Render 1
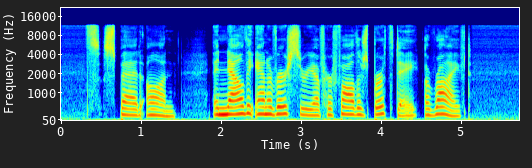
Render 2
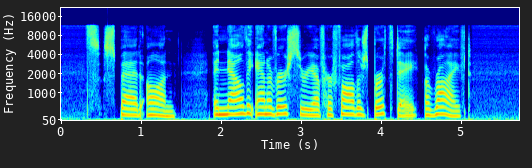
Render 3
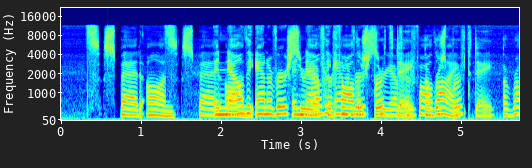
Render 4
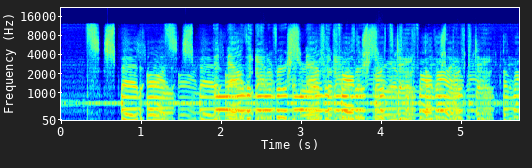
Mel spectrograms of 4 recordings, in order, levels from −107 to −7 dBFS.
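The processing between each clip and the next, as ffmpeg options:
-filter_complex "[0:a]acrossover=split=1400|4200[s0][s1][s2];[s0]acompressor=threshold=0.0447:ratio=4[s3];[s1]acompressor=threshold=0.00794:ratio=4[s4];[s2]acompressor=threshold=0.0126:ratio=4[s5];[s3][s4][s5]amix=inputs=3:normalize=0,volume=0.531"
-af "aecho=1:1:977:0.631,volume=1.26"
-filter_complex "[0:a]aecho=1:1:3.3:0.71,asplit=2[s0][s1];[s1]adelay=390,highpass=300,lowpass=3400,asoftclip=type=hard:threshold=0.0398,volume=0.282[s2];[s0][s2]amix=inputs=2:normalize=0,aeval=exprs='val(0)*sin(2*PI*630*n/s)':c=same"

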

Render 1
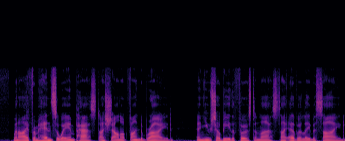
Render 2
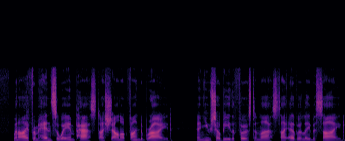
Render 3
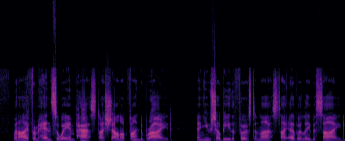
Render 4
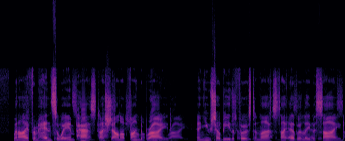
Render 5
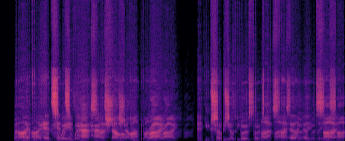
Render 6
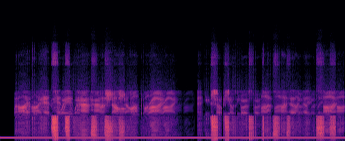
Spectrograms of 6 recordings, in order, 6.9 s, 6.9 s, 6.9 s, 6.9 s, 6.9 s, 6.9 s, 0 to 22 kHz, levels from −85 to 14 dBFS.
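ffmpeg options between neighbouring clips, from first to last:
-af "highpass=1100,volume=0.891"
-af "asoftclip=type=tanh:threshold=0.0531,volume=1.12"
-af "aecho=1:1:410:0.126,volume=1.12"
-af "aeval=exprs='sgn(val(0))*max(abs(val(0))-0.00266,0)':c=same,crystalizer=i=6:c=0,aecho=1:1:40.82|268.2:0.631|0.631,volume=0.75"
-af "afftfilt=real='real(if(lt(b,736),b+184*(1-2*mod(floor(b/184),2)),b),0)':imag='imag(if(lt(b,736),b+184*(1-2*mod(floor(b/184),2)),b),0)':win_size=2048:overlap=0.75,aeval=exprs='val(0)+0.00794*sin(2*PI*610*n/s)':c=same,highpass=310,lowpass=5500,volume=1.68"

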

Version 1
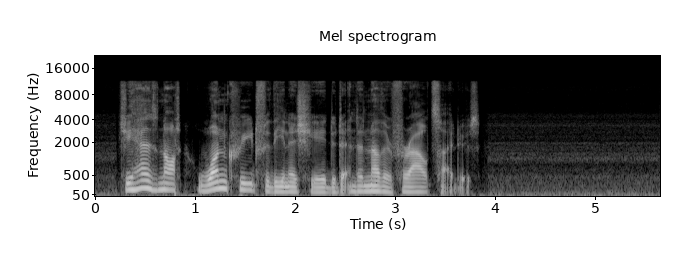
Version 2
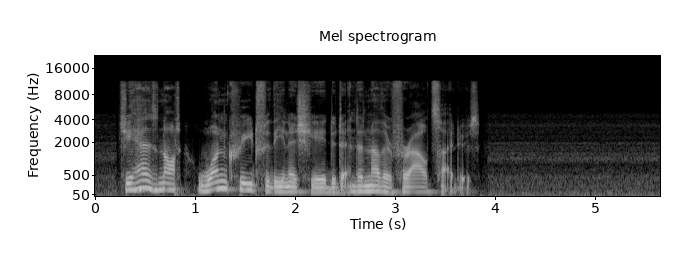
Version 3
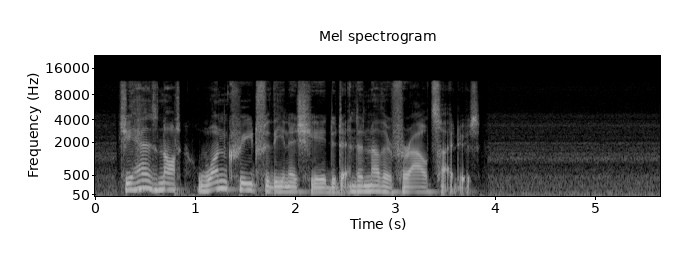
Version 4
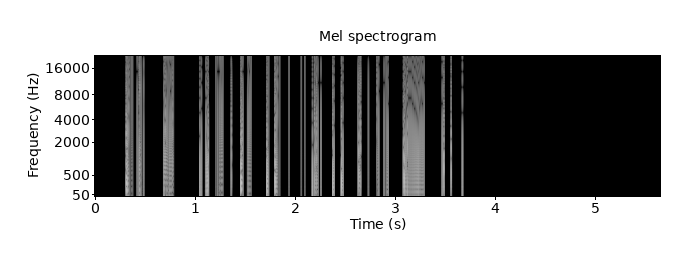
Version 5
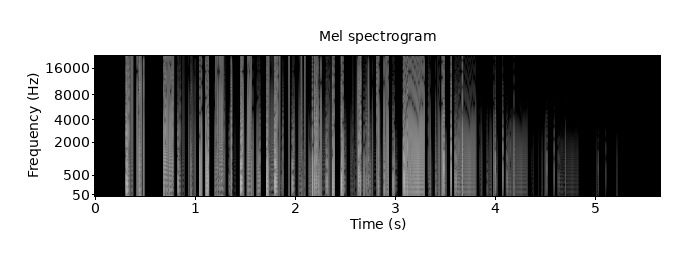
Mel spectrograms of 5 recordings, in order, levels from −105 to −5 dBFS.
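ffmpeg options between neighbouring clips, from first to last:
-af "lowshelf=f=60:g=-9,bandreject=f=50:t=h:w=6,bandreject=f=100:t=h:w=6,bandreject=f=150:t=h:w=6,alimiter=level_in=1.33:limit=0.0631:level=0:latency=1:release=80,volume=0.75"
-af "acompressor=threshold=0.0141:ratio=4,volume=1.33"
-af "acrusher=bits=4:mix=0:aa=0.000001,volume=2.37"
-filter_complex "[0:a]asplit=2[s0][s1];[s1]adelay=515,lowpass=f=2500:p=1,volume=0.237,asplit=2[s2][s3];[s3]adelay=515,lowpass=f=2500:p=1,volume=0.24,asplit=2[s4][s5];[s5]adelay=515,lowpass=f=2500:p=1,volume=0.24[s6];[s0][s2][s4][s6]amix=inputs=4:normalize=0,volume=0.668"

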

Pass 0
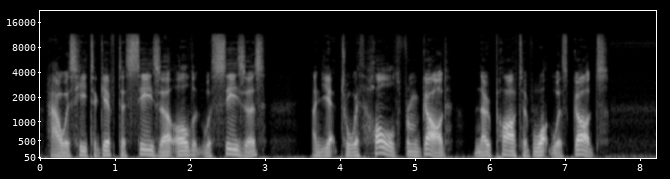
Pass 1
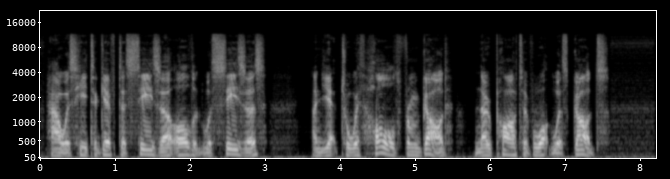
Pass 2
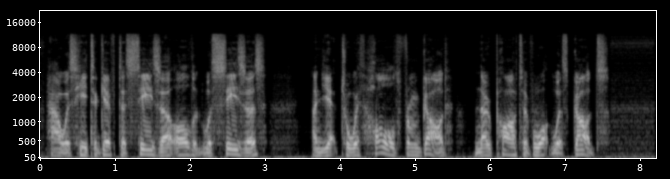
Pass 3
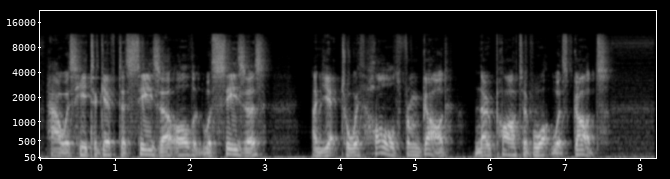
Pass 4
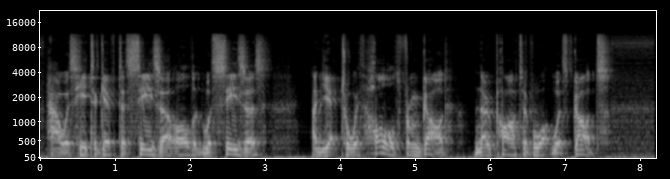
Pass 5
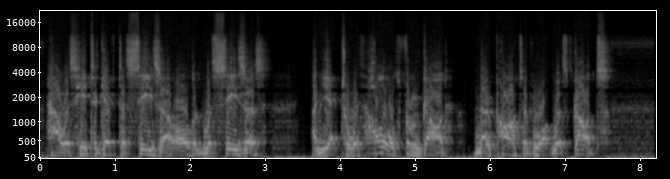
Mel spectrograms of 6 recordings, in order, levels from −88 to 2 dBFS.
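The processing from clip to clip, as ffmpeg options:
-filter_complex "[0:a]equalizer=f=740:w=1.9:g=5,aecho=1:1:6.9:0.92,acrossover=split=89|290|4000[s0][s1][s2][s3];[s0]acompressor=threshold=0.00224:ratio=4[s4];[s1]acompressor=threshold=0.0178:ratio=4[s5];[s2]acompressor=threshold=0.112:ratio=4[s6];[s3]acompressor=threshold=0.0126:ratio=4[s7];[s4][s5][s6][s7]amix=inputs=4:normalize=0,volume=1.41"
-af "alimiter=limit=0.178:level=0:latency=1:release=383"
-af "aecho=1:1:68|136:0.141|0.0254,volume=1.5"
-af "acompressor=threshold=0.0355:ratio=6,volume=1.26"
-af "asuperstop=centerf=2400:order=8:qfactor=6.9,acrusher=bits=5:mode=log:mix=0:aa=0.000001,asoftclip=type=hard:threshold=0.0299,volume=0.668"

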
